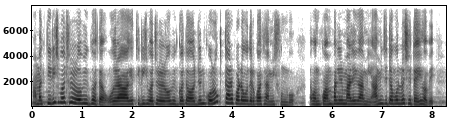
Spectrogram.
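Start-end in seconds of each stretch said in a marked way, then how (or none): none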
